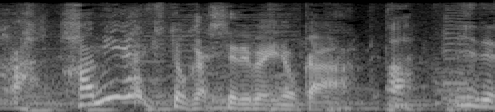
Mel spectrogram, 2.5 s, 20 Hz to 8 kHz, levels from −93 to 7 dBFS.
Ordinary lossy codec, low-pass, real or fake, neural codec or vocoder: none; 7.2 kHz; fake; vocoder, 44.1 kHz, 128 mel bands every 512 samples, BigVGAN v2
